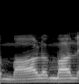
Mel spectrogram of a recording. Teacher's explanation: ਇਹ ਸੰਗਤ ਜੀ ਪੋਲਾ ਪਾਠ ਹੈ ਮਲ ਮੱਲ ਨਹੀਂ ਕਹਿ ਦੇਣਾ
